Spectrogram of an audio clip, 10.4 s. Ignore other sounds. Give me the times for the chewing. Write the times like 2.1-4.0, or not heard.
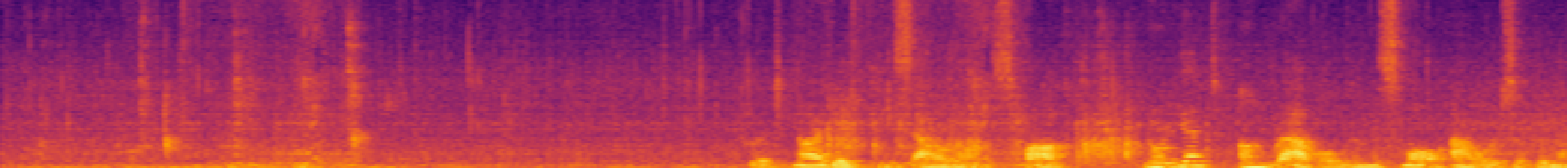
0.1-2.8, 5.5-7.7.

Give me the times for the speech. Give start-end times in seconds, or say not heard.
5.0-10.4.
